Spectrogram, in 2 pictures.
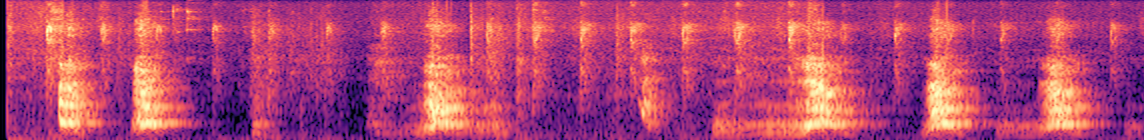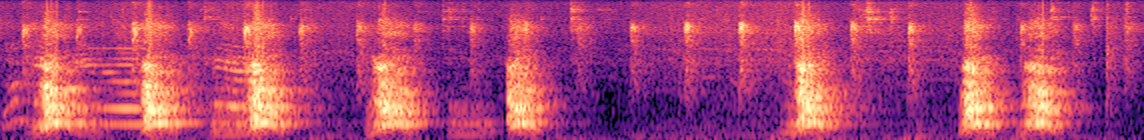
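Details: A pet dog barking at a new flipping toy dog it takes for a real dog, after sniffing it and deciding it hates it; sharp barks come in quick bursts, about twenty across the clip, with short gaps between.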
